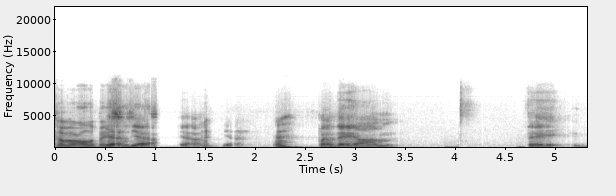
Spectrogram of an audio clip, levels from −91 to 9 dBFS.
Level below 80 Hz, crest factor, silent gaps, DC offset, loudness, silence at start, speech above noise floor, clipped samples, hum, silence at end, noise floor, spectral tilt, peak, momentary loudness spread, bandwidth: -60 dBFS; 20 dB; none; under 0.1%; -28 LUFS; 0 s; 36 dB; under 0.1%; none; 0 s; -64 dBFS; -4 dB/octave; -8 dBFS; 21 LU; 11 kHz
